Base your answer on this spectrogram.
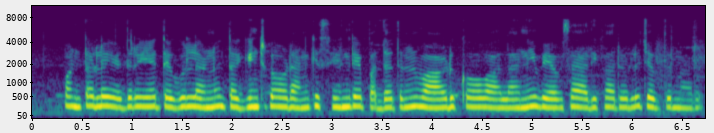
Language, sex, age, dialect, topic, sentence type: Telugu, female, 25-30, Central/Coastal, agriculture, statement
